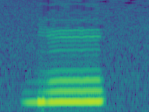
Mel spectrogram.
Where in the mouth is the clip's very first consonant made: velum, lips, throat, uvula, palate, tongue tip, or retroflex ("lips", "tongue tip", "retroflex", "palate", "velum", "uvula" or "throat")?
velum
